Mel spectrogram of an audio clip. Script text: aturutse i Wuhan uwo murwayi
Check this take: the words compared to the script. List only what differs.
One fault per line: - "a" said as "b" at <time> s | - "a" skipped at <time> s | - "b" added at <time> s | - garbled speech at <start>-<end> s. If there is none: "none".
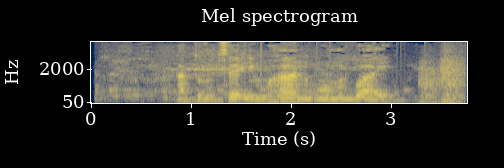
none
